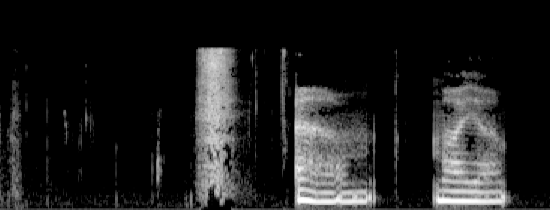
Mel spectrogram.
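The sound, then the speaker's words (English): One sharp sneeze bursts out after some faint breathing, followed by two drawn-out, strained vocal sounds from the same person. “And I was about to sneeze again.”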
